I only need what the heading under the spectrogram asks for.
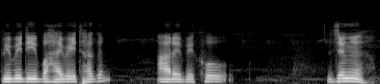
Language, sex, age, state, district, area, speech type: Bodo, male, 45-60, Assam, Udalguri, rural, spontaneous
